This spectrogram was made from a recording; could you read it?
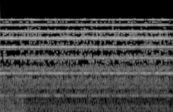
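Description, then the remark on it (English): A bright, shimmering bell rings continuously for a few seconds, its high metallic tones sustained and steady at a fairly loud level, with no voices present. “And with the bell, that signals the end of our program.”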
